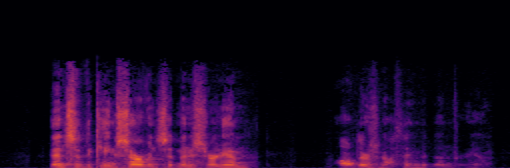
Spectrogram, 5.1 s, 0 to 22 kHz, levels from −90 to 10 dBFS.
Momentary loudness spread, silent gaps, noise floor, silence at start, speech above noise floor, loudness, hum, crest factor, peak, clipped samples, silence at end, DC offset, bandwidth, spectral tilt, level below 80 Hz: 20 LU; none; -75 dBFS; 0.5 s; 42 dB; -31 LUFS; none; 22 dB; -12 dBFS; under 0.1%; 0.35 s; under 0.1%; 14.5 kHz; -1.5 dB/octave; -70 dBFS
